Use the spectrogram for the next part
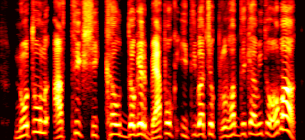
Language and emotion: Bengali, surprised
